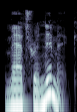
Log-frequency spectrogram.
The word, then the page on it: matronymic: British English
